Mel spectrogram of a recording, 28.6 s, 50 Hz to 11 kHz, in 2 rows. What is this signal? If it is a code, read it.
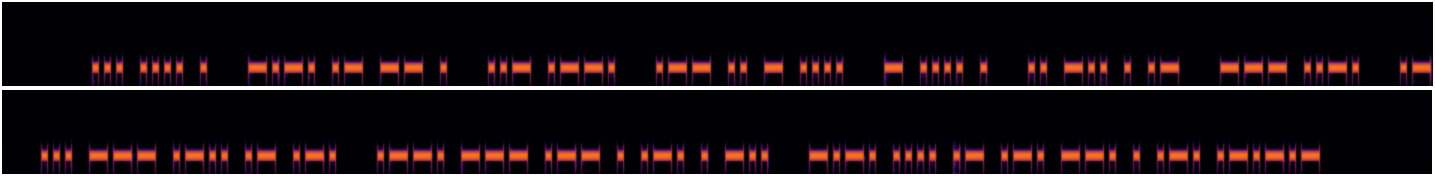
Morse code, heard as a keyed tone, about 20 wpm, 700 Hz. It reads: SHE CAME UP WITH THE IDEA OF A SOLAR POWERED CHARGER.
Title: Sentences with 6-Word Phrases - Spoken Beginning - 20wpm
